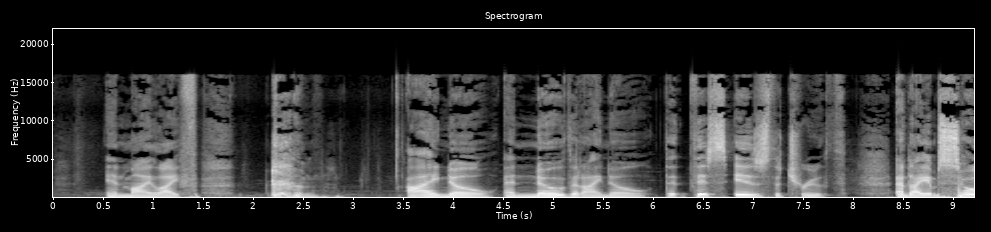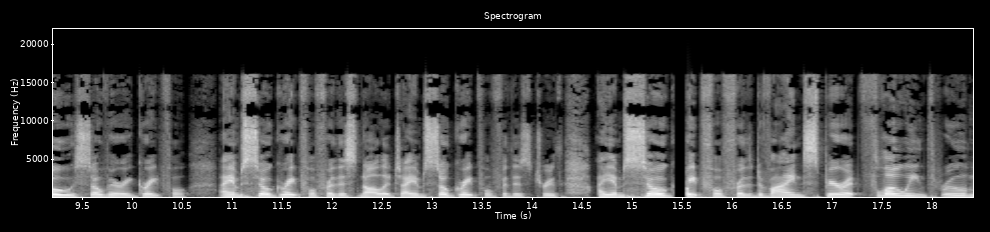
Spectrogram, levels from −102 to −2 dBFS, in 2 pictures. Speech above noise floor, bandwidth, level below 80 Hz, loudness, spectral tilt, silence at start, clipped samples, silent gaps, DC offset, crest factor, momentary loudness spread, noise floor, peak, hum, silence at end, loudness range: 43 dB; 16.5 kHz; -42 dBFS; -15 LUFS; -4 dB/octave; 0.5 s; under 0.1%; 15.40-15.52 s; under 0.1%; 16 dB; 13 LU; -59 dBFS; 0 dBFS; none; 0 s; 4 LU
